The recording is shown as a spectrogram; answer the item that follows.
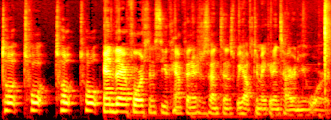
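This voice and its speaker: A man with a Spanish accent speaks very fast, his pitch swinging very widely over noticeable background noise. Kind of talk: casual talk to camera.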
